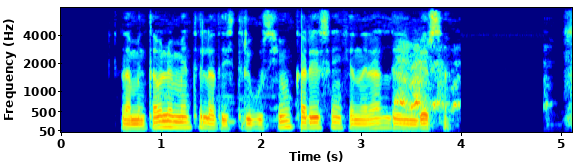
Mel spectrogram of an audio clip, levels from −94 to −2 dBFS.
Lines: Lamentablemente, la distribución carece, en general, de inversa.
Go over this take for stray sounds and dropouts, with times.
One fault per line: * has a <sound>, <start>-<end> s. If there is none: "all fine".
all fine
